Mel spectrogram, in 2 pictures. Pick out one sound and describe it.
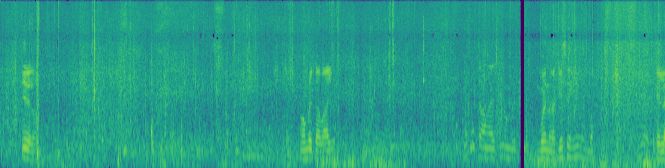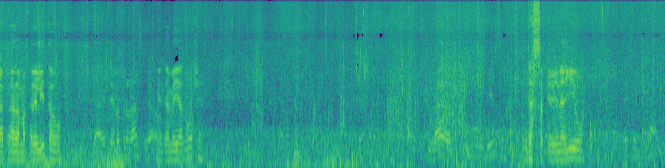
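A fishing net rustles and scrapes as it is hauled in by hand.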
